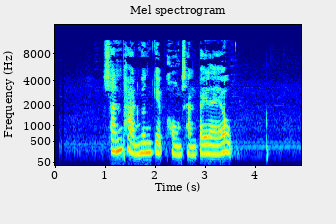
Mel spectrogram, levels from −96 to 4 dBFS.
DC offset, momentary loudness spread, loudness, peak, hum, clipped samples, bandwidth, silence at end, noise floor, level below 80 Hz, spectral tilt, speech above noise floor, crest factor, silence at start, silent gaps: under 0.1%; 9 LU; -29 LUFS; -12 dBFS; none; under 0.1%; 11.5 kHz; 1.4 s; -66 dBFS; -84 dBFS; -3.5 dB/octave; 37 dB; 20 dB; 0.95 s; none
